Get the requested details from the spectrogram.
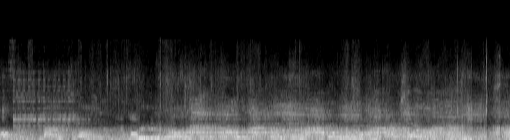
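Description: A crowd of spectators shouts and cheers loudly in an echoing hall.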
